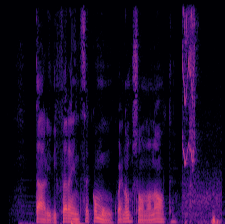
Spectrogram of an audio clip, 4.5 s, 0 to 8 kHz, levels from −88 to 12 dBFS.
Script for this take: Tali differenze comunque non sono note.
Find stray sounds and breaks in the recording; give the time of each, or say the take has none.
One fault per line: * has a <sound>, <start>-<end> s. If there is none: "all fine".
* has a laugh, 3.6-4.4 s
